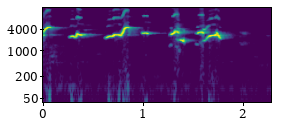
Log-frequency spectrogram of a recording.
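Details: Short Oriental magpie-robin phrase, a lure meant to make other birds answer and open their tails: about five clear whistled notes, several sliding upward, delivered in quick succession.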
